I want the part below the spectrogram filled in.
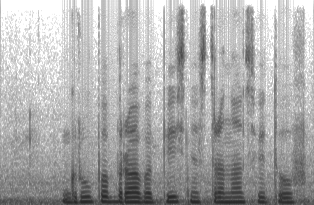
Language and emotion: Russian, neutral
